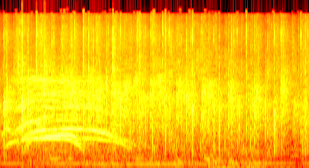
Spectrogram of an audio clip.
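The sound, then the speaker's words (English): Loud audience applause welcomes a newspaper editor and columnist as a guest. The clapping is strongest in the first second, then eases off slightly over four seconds, while a high sliding tone sweeps over the opening second and a half. “Please welcome Mr. Stephen Humphrey.”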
